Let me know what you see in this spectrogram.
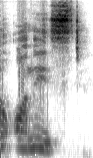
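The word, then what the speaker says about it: honest: शब्द पाहूया समजा म्हटलं ऑनेस्ट ऑनेस्ट आता ऑनेस्टचा अर्थ आहे प्रामाणिक आणि स्पेलिंग आहे एच एन एसटी ऑनेस्ट एचचा उच्चार काय असायला हवा ह पण आपण नेस्ट अस नाही म्हणत तो ह उच्चारच करत नाही हे अक्षर उच्चार होत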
